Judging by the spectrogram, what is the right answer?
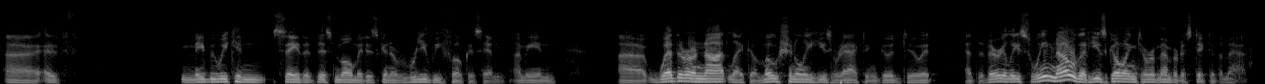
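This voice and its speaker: A man voicing a laid-back, scheming male Magician who talks in a relaxed, persuasive way. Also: fairly low pitch, moderate pace, natural voice.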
